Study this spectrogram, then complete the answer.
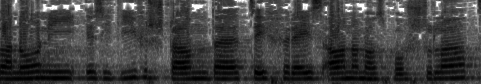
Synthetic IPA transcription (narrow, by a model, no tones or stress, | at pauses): ɑnoːnid̪ɪɾsit̪iːfəɾʃtɑnd̪ət͡sɪfəɾɛɪsɑːnɑːmɑlspɔʃtulɑːt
